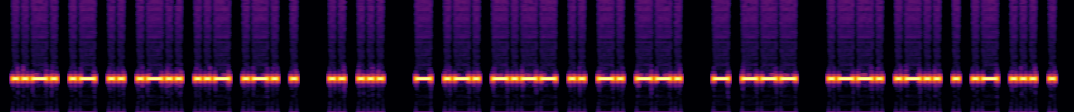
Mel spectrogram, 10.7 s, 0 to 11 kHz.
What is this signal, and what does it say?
Morse code, heard as a keyed tone, about 25 wpm, 1000 Hz. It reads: FAILURE IS TRYING TO PLEASE
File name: 25wpm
